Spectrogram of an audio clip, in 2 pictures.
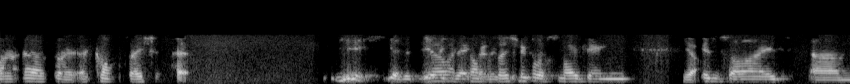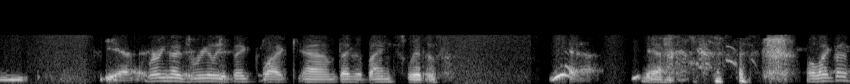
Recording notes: WARNING: LOW AUDIO QUALITY DUE TO LOCKDOWN TECH CONSTRAINTS.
